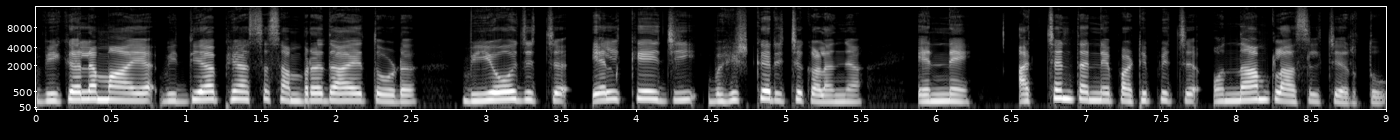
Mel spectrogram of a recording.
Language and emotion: Malayalam, neutral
